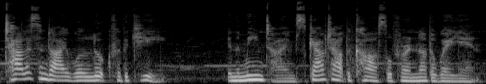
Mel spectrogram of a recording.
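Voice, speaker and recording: Woman as a sarcastic, lower-voiced heroine. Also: a little fast, faint music behind, close to an everyday voice. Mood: decisive. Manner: dry, deadpan quips. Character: sarcastic, self-assured female champion adventurer. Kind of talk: video game cutscene acting.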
